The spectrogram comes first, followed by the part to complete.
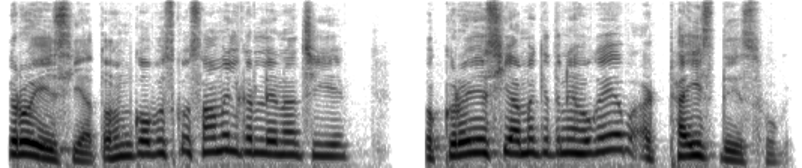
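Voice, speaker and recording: A man teaching a live online general knowledge class, speaking slowly and deliberately, repeating facts and quizzing his viewers, with joking asides. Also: high-pitched, dark tone, dry recording, studio quality. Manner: calls viewers "dear children", joking asides. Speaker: online exam-prep teacher.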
